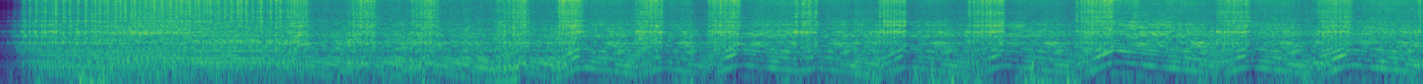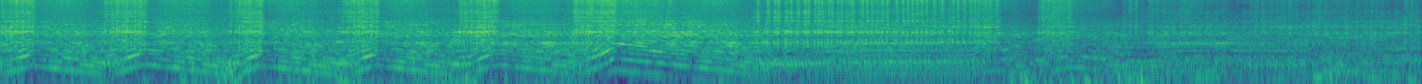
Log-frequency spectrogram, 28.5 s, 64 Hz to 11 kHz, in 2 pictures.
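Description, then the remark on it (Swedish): A two-cylinder, water-cooled Yamaha RD350 motorcycle engine from the 1980s revs repeatedly, its pitch sweeping up and down in rapid rhythmic bursts, loud, continuing steadily for nearly half a minute with no one talking over it. “Ja, och det vi hör nu i bakgrunden, det är en tvåcylindrig Yamaha, en RD350 vattenkyld från 80-talet någon gång.”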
